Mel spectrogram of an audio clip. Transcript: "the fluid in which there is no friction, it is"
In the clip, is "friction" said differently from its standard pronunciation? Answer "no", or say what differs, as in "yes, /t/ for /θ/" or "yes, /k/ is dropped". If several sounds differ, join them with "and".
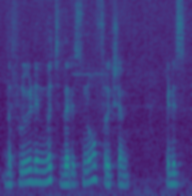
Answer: no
